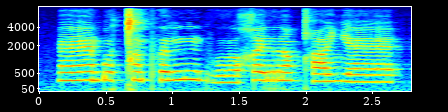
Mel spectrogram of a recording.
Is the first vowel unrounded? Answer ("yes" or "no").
yes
